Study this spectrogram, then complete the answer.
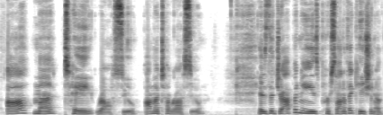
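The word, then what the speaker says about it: Amaterasu: shine bright and be seen meet the goddess pronounced a rasu amatarasu is the Japanese personification of the sun here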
